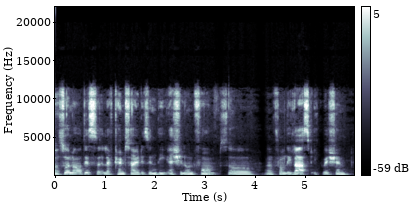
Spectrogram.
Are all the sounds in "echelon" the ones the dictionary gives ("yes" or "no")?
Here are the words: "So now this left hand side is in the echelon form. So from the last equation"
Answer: yes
